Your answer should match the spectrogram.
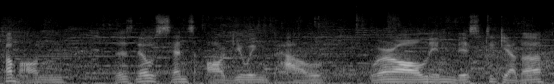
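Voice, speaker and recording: A man's voice: lowish voice, takes it slowly, music in the background, a crowd in the background. Guy doing a bossy stuffed owl in an audio play, impatient, superior, takes his time. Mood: smug, bossy. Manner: exasperated, superior, commanding. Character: bossy, smug male toy owl, impatient know-it-all. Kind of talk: comic audio drama acting.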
